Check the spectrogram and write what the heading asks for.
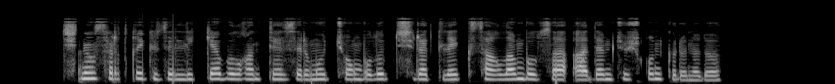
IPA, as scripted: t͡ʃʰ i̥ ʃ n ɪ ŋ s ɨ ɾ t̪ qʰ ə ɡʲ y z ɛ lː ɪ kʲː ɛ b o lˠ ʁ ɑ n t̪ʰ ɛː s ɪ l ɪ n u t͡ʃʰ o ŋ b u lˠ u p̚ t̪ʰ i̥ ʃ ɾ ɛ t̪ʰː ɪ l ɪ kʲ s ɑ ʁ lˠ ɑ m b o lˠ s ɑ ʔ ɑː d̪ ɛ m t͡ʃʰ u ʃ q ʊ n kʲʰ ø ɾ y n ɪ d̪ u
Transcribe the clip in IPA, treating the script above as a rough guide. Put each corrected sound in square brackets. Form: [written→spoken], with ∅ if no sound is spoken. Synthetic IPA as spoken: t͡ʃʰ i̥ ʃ n ɪ ŋ s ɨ ɾ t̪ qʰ ə ɡʲ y z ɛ lː ɪ kʲː ɛ b o lˠ ʁ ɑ n t̪ʰ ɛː s ɪ [l→ɾ] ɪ [n→m] u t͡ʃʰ o ŋ b [u→o] lˠ u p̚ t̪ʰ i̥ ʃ ɾ ɛ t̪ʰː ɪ l ɪ kʲ s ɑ ʁ lˠ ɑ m b o lˠ s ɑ ʔ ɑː d̪ ɛ m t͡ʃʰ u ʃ q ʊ n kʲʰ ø ɾ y n ɪ d̪ u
